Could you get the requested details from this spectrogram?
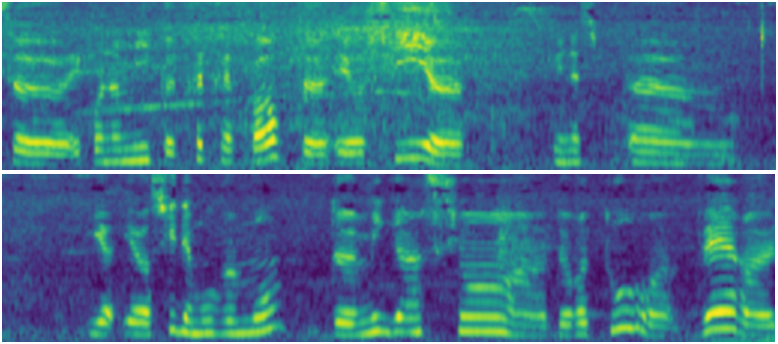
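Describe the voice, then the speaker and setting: Peruvian woman explaining hesitantly over background noise. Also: mid-range voice. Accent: Peruvian Spanish accent in French. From Peru. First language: Spanish. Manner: hesitant, searching for words. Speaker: anthropologist interviewee. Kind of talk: explanatory interview answers.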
